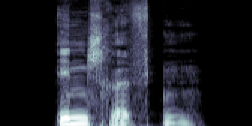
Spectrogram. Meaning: plural of Inschrift
- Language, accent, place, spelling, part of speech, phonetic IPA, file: German, Germany, Berlin, Inschriften, noun, [ˈɪnˌʃʁɪftn̩], De-Inschriften.ogg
